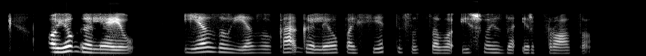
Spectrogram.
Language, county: Lithuanian, Kaunas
